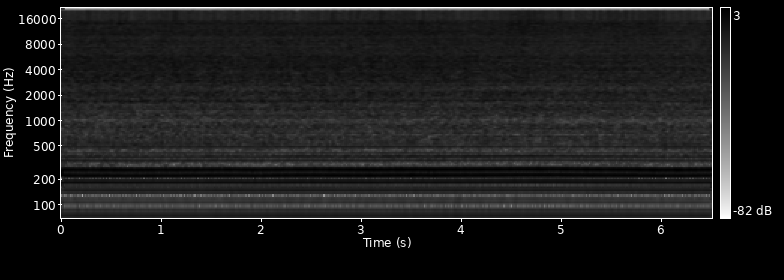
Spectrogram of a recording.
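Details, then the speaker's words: Sportsman GEN2200DFI dual-fuel inverter generator (Yamaha MZ80 clone), after valve lapping and another replacement ignition coil, at 1500 W load: even, steady engine note, smooth low hum, no misses or knocks; no struggle under load. "at 1500 watts no issues to report"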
